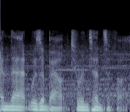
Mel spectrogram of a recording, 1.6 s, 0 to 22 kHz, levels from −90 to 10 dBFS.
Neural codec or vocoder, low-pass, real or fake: vocoder, 44.1 kHz, 128 mel bands every 256 samples, BigVGAN v2; 7.2 kHz; fake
